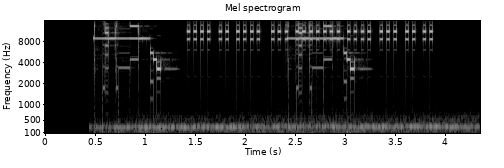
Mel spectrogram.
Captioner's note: scanning tone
